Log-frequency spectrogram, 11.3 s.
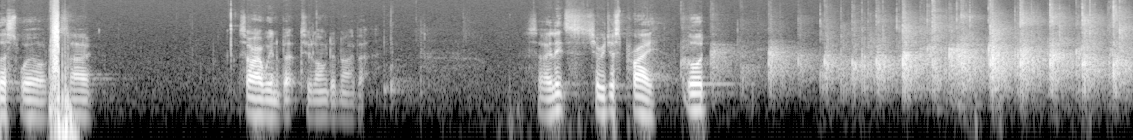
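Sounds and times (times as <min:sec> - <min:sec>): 
speech: 0:00.0 - 0:01.0, 0:02.4 - 0:03.8, 0:05.3 - 0:07.2
audience courtesy clapping at a church gathering: 0:06.8 - 0:11.3.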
